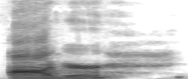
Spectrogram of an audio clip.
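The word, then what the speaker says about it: agar: on a sterile environment this is pronounced augur and we use a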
